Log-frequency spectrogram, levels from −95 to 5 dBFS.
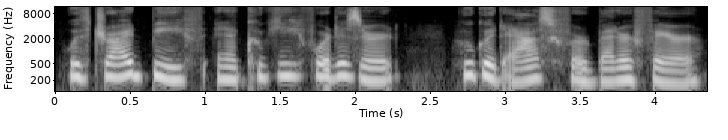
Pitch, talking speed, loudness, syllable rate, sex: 215 Hz, 195 wpm, -19 LUFS, 4.6 syllables/s, female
